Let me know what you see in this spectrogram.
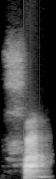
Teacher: bibir bawah bagian dalam bertemu ujung gigi atas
